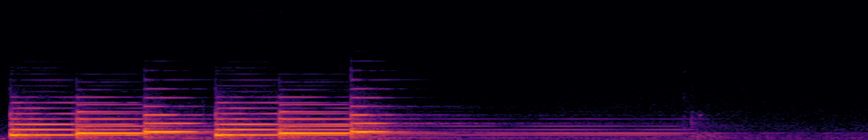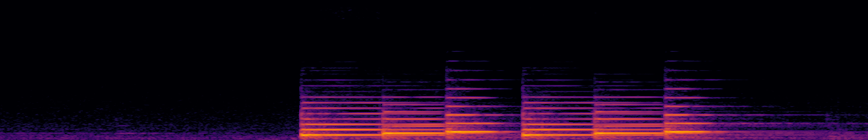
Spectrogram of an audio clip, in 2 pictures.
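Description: Acoustic upright piano playing two short rising three-note figures without the sustain pedal. After the notes stop, a tone keeps ringing for about a second and a half: the undamped strings of a silently held A octave are vibrating in sympathy, the sympathetic overtones being demonstrated. The ringing then cuts off, and the same figures are played again near the end.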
